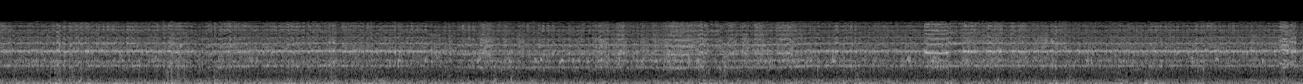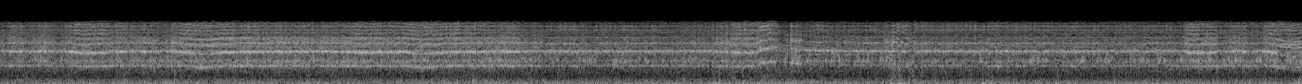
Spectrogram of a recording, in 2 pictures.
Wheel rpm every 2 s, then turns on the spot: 230, 230, 220, 220, 230, 230, 230, 230, 230, 230, 240, 230, 230.
none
